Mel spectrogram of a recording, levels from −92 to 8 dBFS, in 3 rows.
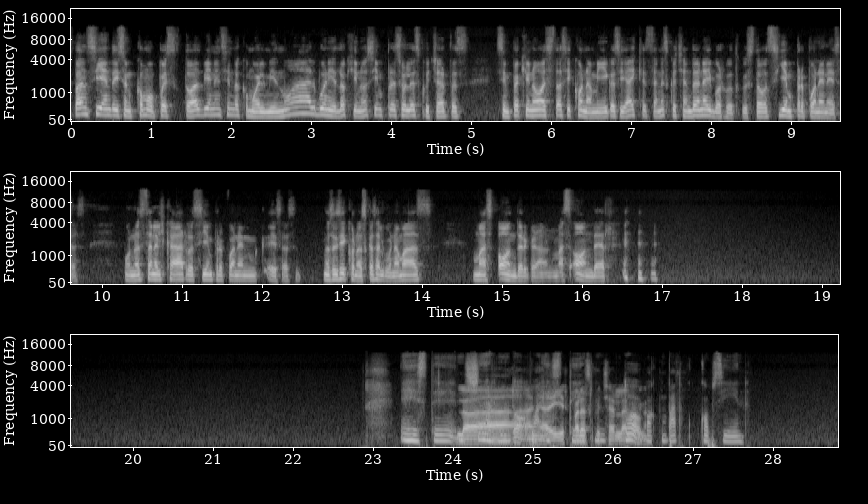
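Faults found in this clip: No faults found in the speech recording. Nothing to escalate; ticket can be closed.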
